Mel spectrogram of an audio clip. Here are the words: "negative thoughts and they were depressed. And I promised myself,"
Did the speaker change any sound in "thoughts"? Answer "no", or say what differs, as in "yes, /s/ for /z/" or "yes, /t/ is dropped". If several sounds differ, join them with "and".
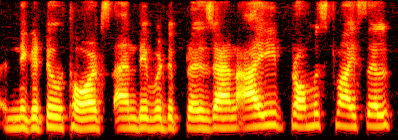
yes, /t/ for /θ/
